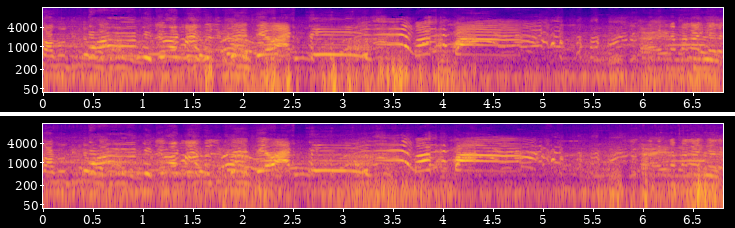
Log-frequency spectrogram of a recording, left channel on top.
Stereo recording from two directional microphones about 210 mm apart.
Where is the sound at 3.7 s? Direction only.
10° right (ahead or behind).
